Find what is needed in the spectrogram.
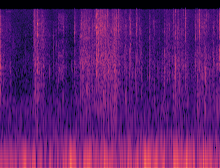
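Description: Thin clear plastic bag crinkling as the plastic model-kit sprues inside it are handled, in light, irregular rustles.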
